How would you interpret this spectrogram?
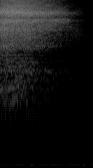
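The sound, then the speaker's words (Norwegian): A deep inhale through the nose during a guided relaxation breathing exercise, a soft airy hiss lasting under two seconds that starts fuller and gradually tapers away. Quiet, with no talking. “Pust godt inn med nesa.”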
